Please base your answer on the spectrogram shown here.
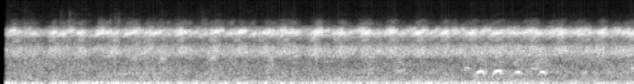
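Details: Frogs singing together on a hot summer night, a dense unbroken chorus of rapid high trilling croaks, many callers overlapping, with a few lower pulsed notes near the end.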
